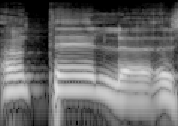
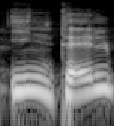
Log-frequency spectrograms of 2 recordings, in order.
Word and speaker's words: Intel: Il y a Intel sur lequel on a des informations. Intel plutôt, il faut bien prononcer.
